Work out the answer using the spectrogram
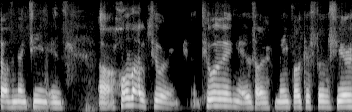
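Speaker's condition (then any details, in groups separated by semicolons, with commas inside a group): Cerebral palsy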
